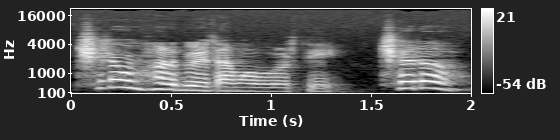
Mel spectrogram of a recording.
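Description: A woman's voice: mid-range voice, big pitch swings, lightly acted. A woman voicing an energy being who is pained by old memories and pleads to forget them, in a dull lo-fi recording. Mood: agitated. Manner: pleading, agitated.

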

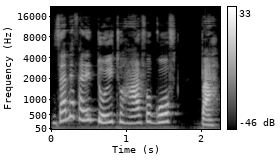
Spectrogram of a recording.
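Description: A woman with a fairly high voice reads a comic story aloud, lively and expressive as she tells it. Her delivery keeps an easy storytelling rhythm. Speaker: narrator. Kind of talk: storytelling reading of a humorous story.

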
